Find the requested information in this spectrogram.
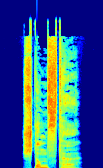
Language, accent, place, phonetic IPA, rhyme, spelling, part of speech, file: German, Germany, Berlin, [ˈʃtʊmstə], -ʊmstə, stummste, adjective, De-stummste.ogg
- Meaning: inflection of stumm: 1. strong/mixed nominative/accusative feminine singular superlative degree 2. strong nominative/accusative plural superlative degree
